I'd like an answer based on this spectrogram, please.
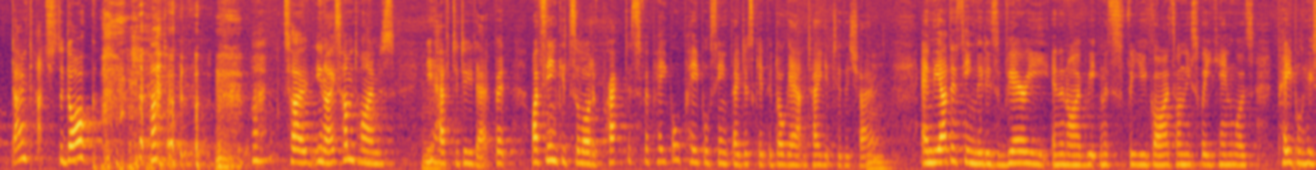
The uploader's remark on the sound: our first ever live podcast recording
